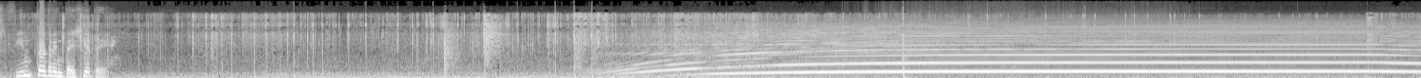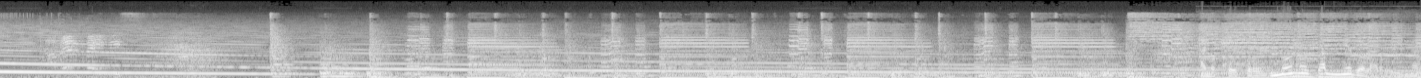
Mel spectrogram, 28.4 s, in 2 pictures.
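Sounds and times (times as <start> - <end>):
faint crackling: 0.0 - 28.4
speech: 0.2 - 1.2
alarm siren wailing: 5.8 - 28.4.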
